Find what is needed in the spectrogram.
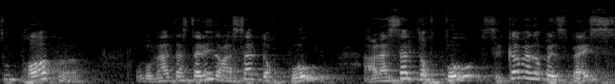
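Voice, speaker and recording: The speech moves at a fairly slow pace with long, frequent pauses. Audible room echo and noticeable background noise are present. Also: man. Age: 60s. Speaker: stand-up comedian. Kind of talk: stand-up. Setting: stage with audience.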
